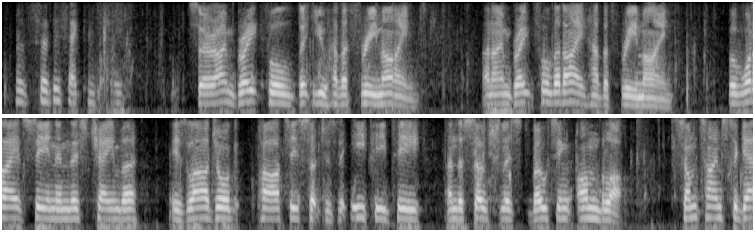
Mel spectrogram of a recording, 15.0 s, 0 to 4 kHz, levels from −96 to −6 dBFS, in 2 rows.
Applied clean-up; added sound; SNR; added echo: neural mask model RNNoise.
